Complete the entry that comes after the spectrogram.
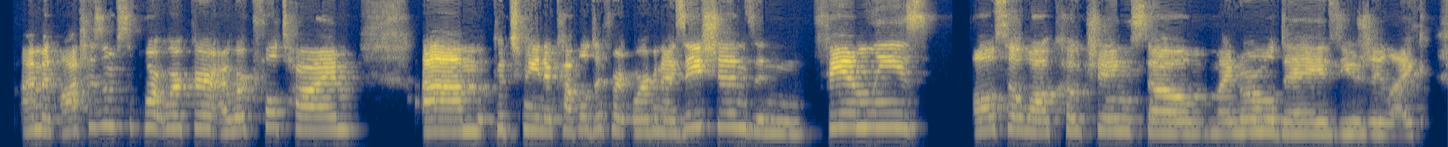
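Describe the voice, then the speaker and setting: This woman speaks in a raised, projected voice at a high pitch, with ordinary pitch variation. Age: 20s. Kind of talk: video call presentation. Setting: video call with screen share. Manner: casual, filler-heavy.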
